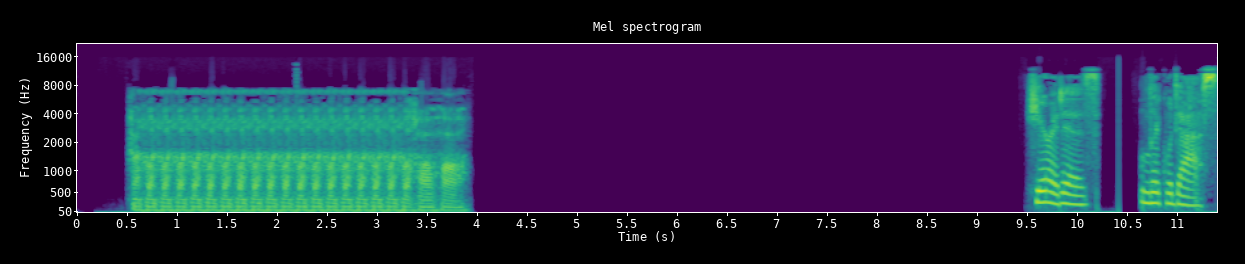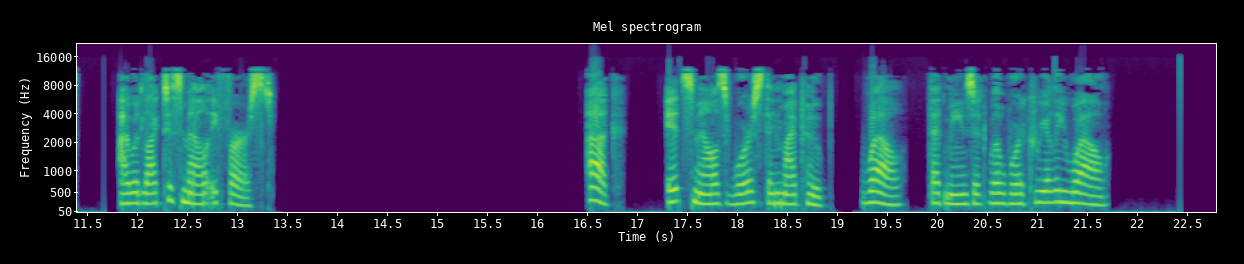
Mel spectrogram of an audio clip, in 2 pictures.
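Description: A young boy speaks in a flat, computer-made voice.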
